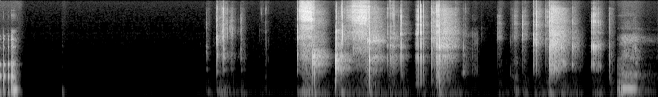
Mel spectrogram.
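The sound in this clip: A beer being opened: a short burst at the start, then a pause, then a dense run of sharp clicks, scrapes and crackles through the last few seconds, with no talk.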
